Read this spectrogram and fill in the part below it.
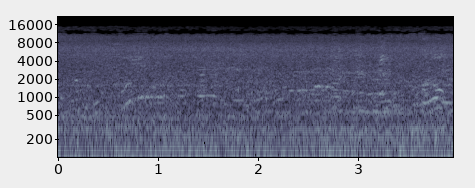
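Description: A roller coaster train rumbles and roars along a steel track.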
